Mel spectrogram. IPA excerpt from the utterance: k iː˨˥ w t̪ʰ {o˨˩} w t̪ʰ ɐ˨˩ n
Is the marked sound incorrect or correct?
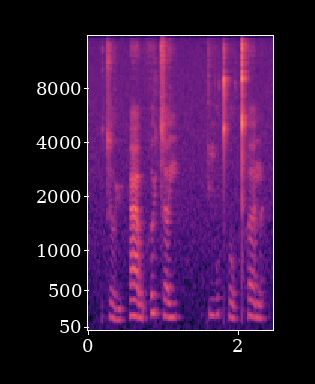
correct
